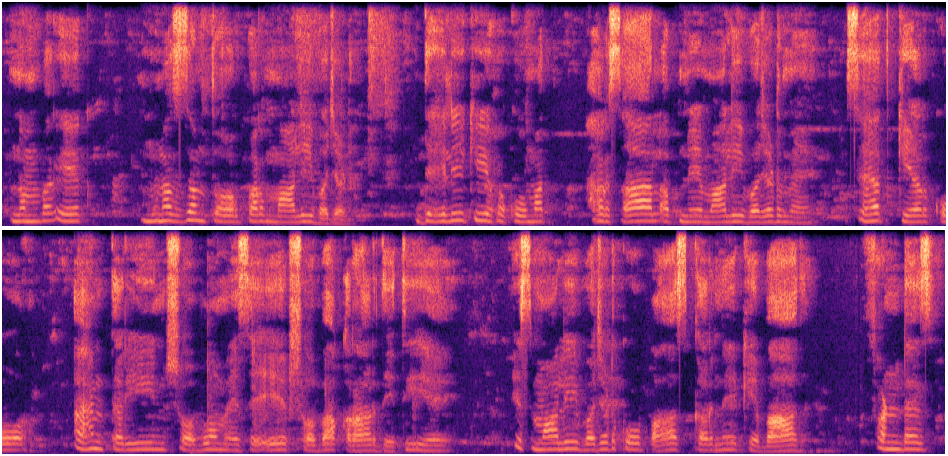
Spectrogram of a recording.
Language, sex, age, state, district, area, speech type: Urdu, male, 18-30, Delhi, South Delhi, urban, spontaneous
